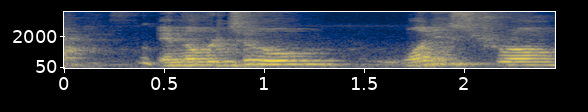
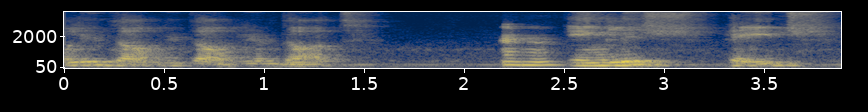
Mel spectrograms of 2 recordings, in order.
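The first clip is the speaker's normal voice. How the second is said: slow, deliberate dictation; careful slow dictation of a web address; slow spelled-out dictation; much slower than usual. Shown as a demonstration. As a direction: spell it out slowly for the listener. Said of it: "like it sounds, English Page".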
